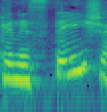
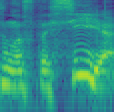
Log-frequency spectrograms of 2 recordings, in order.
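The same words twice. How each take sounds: First: The stress is not on the suffix. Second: The stress is on the suffix. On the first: This is the English pronunciation. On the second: This is the Russian pronunciation.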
